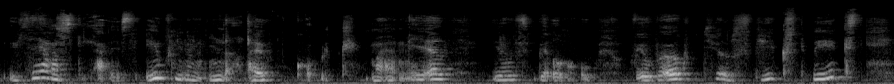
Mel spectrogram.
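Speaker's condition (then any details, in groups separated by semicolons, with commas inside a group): Generalized dystonia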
